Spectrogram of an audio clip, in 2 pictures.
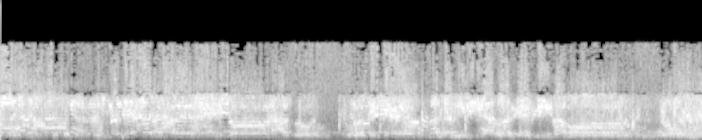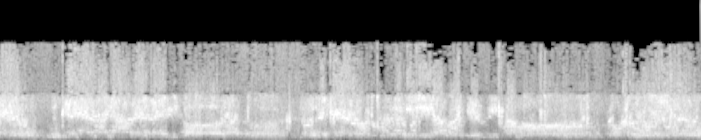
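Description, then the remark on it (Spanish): A large crowd of demonstrators, people waiting to return to Colombia, sings together, recorded on a mobile phone: a loud, continuous wall of massed voices with a thin, tinny quality, carrying steadily for about twenty seconds with only brief dips. “Usted puede hacerlo, acercar el celular ahí y dejarnos oír lo que están cantando, por favor.”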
